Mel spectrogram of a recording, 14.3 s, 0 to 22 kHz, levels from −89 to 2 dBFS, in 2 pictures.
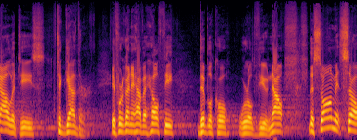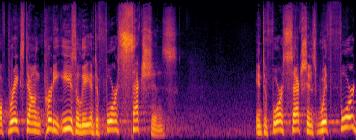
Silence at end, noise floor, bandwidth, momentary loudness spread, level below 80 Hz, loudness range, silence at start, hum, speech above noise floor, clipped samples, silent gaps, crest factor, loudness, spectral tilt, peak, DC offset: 0 s; -52 dBFS; over 20 kHz; 12 LU; -64 dBFS; 5 LU; 0 s; none; 39 dB; under 0.1%; none; 14 dB; -13 LUFS; -4.5 dB/octave; 0 dBFS; under 0.1%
